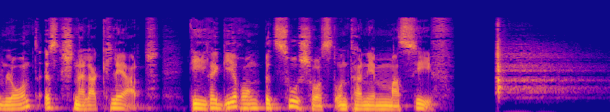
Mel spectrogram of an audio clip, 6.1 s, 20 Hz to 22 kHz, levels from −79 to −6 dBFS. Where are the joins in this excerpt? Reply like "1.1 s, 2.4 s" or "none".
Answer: 2.1 s, 3.4 s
